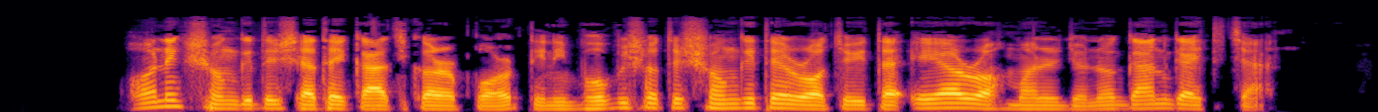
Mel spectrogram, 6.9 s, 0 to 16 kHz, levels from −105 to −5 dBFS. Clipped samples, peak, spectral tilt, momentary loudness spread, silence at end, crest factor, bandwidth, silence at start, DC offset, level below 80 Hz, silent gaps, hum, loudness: under 0.1%; 0 dBFS; -6 dB/octave; 8 LU; 0.55 s; 20 dB; 8.8 kHz; 0.65 s; under 0.1%; -60 dBFS; none; none; -20 LUFS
